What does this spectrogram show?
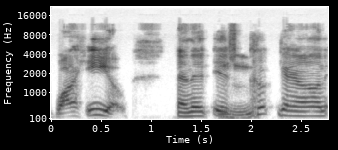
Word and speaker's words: guajillo: But Mexicans have a chili called a guajillo chili, spelled with a G, guajillo.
